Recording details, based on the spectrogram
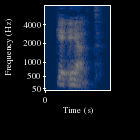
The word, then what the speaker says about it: geehrt: You don't pronounce the H, so it's geehrt.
